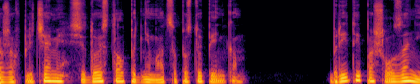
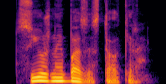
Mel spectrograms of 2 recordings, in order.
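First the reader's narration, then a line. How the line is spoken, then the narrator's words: Calm reply. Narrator (Russian): спокойно ответил тот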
